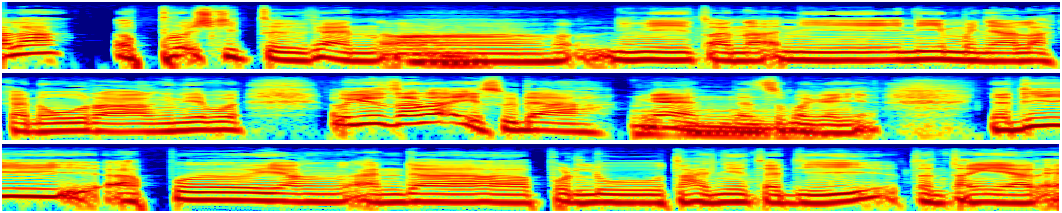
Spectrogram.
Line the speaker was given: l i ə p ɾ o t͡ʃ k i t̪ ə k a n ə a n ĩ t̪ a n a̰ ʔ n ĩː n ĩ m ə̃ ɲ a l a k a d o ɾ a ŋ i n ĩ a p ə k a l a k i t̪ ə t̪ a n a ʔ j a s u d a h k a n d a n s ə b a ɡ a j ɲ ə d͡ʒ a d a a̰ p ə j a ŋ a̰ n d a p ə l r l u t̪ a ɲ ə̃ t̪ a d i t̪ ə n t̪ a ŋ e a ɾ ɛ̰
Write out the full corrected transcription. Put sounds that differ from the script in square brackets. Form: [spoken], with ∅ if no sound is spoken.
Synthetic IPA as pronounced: l [a] ə p ɾ o t͡ʃ k i t̪ ə k a n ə [i] n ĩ t̪ a n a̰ ʔ n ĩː n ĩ m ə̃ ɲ a l a k a [n] o ɾ a ŋ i n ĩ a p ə k a l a k i t̪ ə t̪ a n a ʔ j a s u d a h k a n d a n s ə b a ɡ a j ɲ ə d͡ʒ a d [i] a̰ p ə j a ŋ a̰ n d a p ə [∅] r l u t̪ a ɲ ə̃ t̪ a d i t̪ ə n t̪ a ŋ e a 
